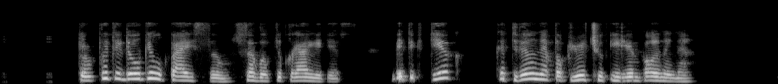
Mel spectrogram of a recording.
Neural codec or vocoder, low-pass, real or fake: codec, 24 kHz, 0.9 kbps, WavTokenizer, medium music audio release; 7.2 kHz; fake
